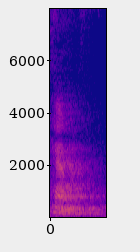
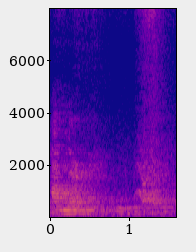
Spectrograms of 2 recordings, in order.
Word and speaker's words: Hamner: We had a press release to come out in January from Hammer. Am I saying that right? Is it Hammer or Hammer? Hamner. Somebody told me I said it wrong.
